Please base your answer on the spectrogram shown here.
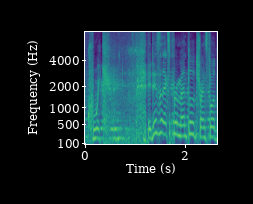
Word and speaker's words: QUIC: the quick means right quick is the quick UDP internet connection pronounced quick it is an experimental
